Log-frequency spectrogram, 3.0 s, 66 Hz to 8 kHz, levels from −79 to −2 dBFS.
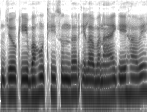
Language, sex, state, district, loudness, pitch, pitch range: Chhattisgarhi, male, Chhattisgarh, Raigarh, -15 LUFS, 140 Hz, 130-145 Hz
